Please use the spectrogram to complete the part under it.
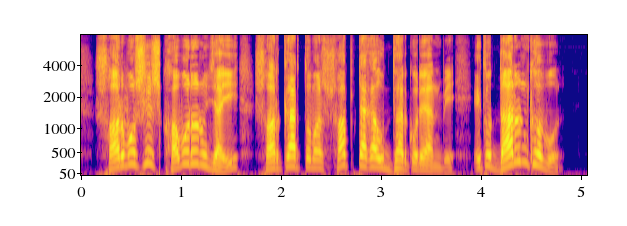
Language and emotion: Bengali, happy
